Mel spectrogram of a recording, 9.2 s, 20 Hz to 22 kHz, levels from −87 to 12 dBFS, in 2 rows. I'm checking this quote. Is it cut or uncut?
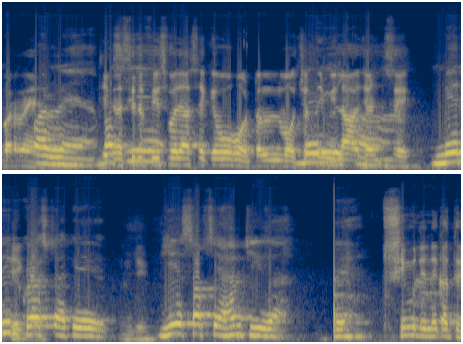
cut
